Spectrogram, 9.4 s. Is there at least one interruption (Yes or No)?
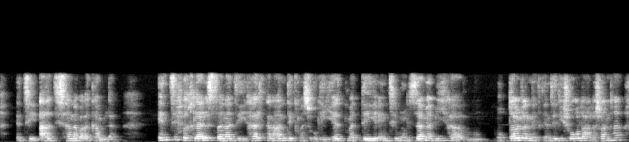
No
